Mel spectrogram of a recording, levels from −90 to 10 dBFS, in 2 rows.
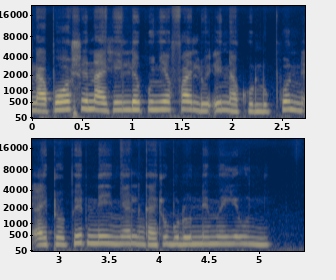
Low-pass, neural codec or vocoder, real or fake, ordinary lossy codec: none; codec, 44.1 kHz, 7.8 kbps, DAC; fake; none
